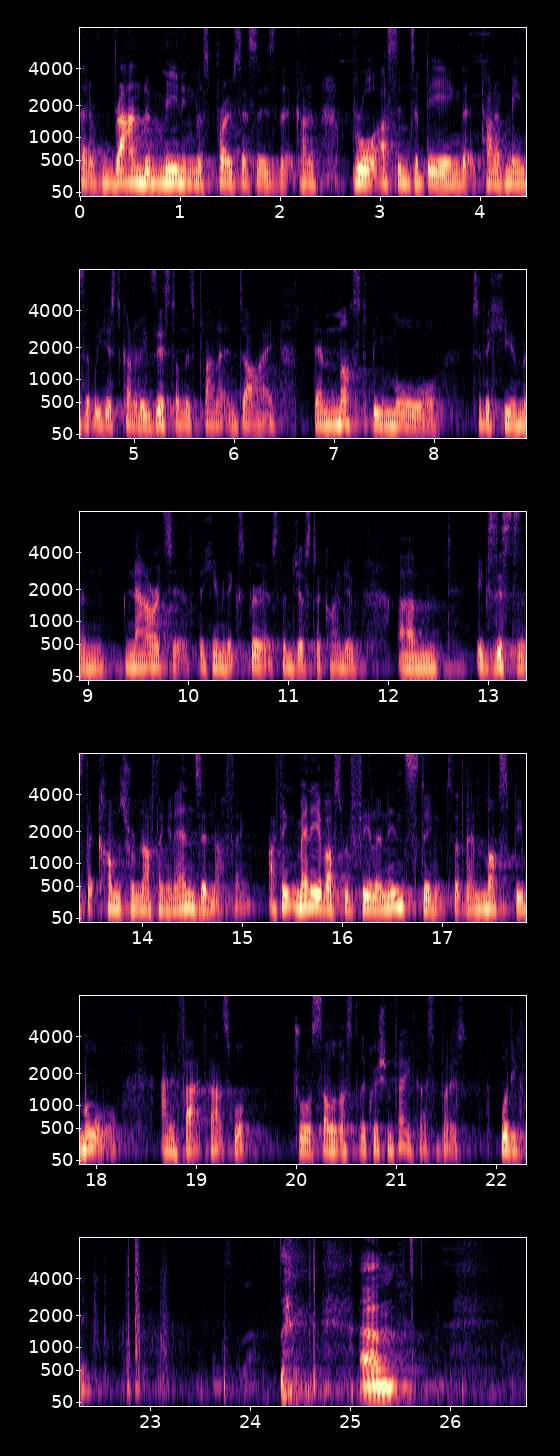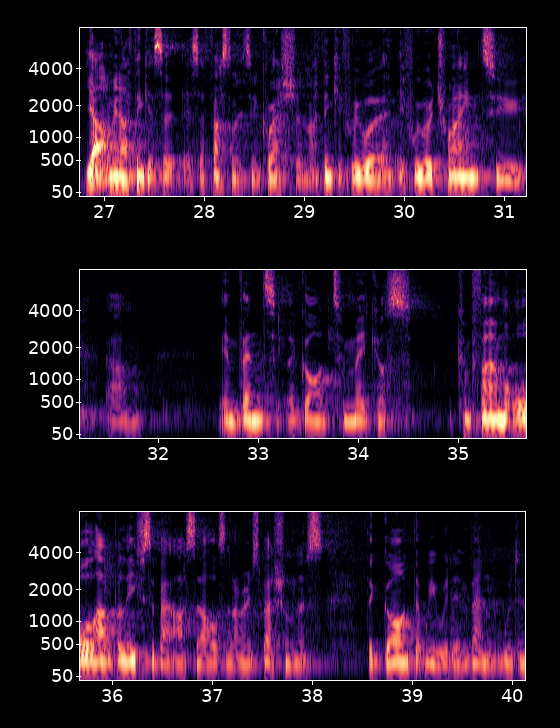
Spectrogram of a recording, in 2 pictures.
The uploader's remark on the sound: The Q&A session from our latest Salt Live event "The Age of Self-Obsession". Take questions from the audience.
